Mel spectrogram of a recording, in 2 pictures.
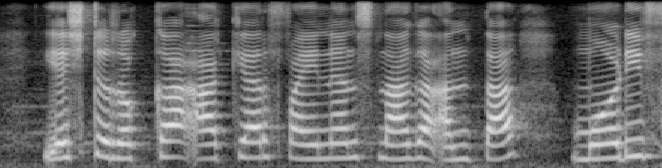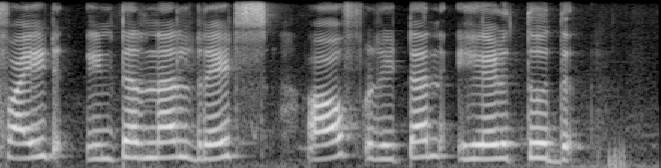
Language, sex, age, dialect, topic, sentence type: Kannada, female, 18-24, Northeastern, banking, statement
